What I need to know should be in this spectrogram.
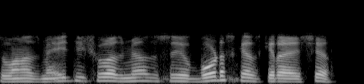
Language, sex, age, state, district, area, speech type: Kashmiri, male, 30-45, Jammu and Kashmir, Baramulla, rural, conversation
